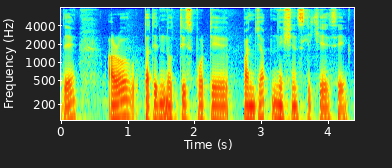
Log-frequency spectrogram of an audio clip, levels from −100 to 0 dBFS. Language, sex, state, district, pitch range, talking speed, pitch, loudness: Nagamese, male, Nagaland, Kohima, 90-100 Hz, 135 wpm, 95 Hz, -18 LUFS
